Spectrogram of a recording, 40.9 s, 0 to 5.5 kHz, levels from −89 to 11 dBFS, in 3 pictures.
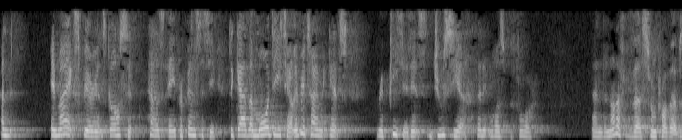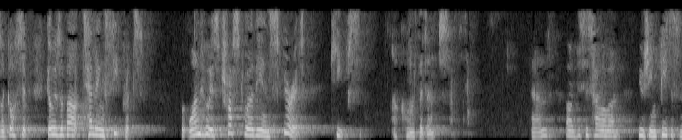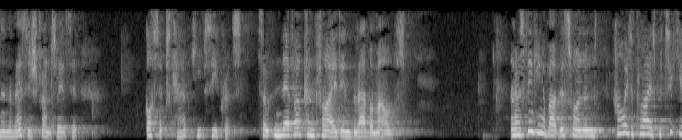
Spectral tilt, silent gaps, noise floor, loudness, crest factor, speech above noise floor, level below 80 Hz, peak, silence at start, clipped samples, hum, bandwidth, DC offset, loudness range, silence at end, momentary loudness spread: -7.5 dB/octave; none; -60 dBFS; -16 LUFS; 16 dB; 44 dB; -56 dBFS; -2 dBFS; 0 s; under 0.1%; none; 5.2 kHz; under 0.1%; 9 LU; 0 s; 14 LU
